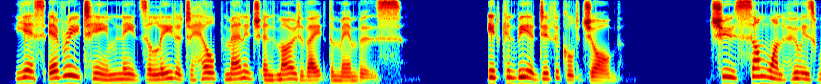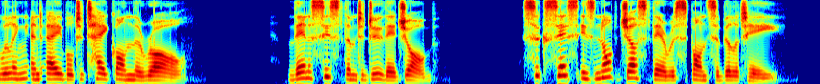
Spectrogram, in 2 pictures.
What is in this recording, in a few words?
dialog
